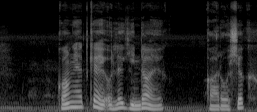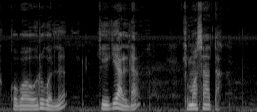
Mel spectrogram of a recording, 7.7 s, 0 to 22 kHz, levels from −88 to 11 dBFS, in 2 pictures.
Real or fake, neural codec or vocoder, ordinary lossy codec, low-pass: real; none; none; none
